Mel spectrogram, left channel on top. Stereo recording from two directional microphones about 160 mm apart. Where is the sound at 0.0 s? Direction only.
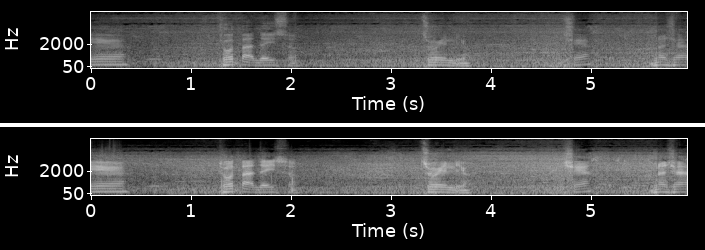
5° left (ahead or behind).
